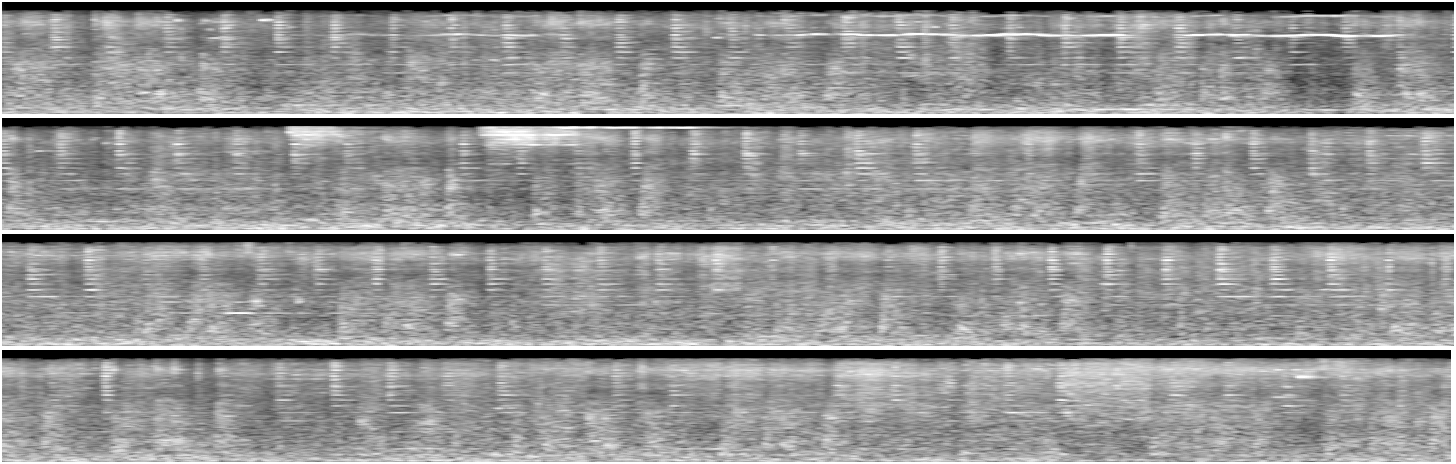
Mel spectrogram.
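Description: Freight train of boxcars and tank cars rolling past at close range, its steel wheels clattering steadily over the rails. A thin, high, wavering squeal comes through a few seconds in.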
